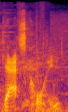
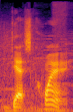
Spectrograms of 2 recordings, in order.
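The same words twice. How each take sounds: First: The name ends like English 'coin', with an oy sound. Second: The name ends in a French-style nasal 'kwan' sound. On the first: The speaker calls it right. "in English, you pronounce it Gascoigne" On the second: The speaker calls it wrong. "I read it as Gascoigne, based on like French"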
